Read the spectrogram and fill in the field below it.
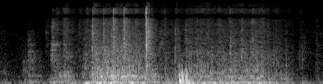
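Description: Soft racing pigeon coos rise and fall over a background of shuffling and rustling, with a low throaty burst near the middle.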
